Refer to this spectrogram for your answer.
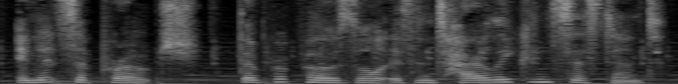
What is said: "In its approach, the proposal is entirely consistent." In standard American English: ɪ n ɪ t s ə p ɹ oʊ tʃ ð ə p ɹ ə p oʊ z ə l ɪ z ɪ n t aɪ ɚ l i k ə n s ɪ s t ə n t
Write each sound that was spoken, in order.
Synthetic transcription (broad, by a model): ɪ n ɪ t s ə p ɹ oʊ tʃ ð ə p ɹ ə p oʊ z l ɪ z ɪ n t aɪ ɚ l i k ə n s ɪ s t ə n t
